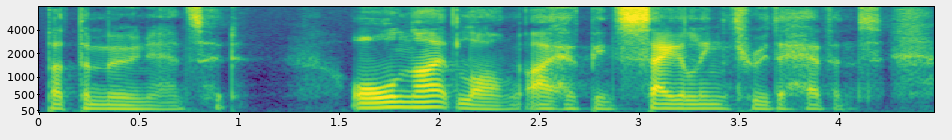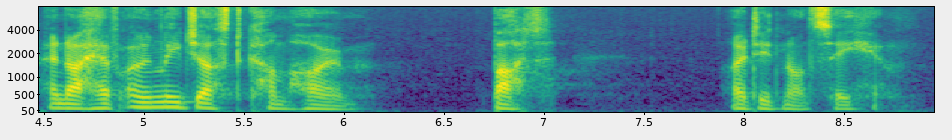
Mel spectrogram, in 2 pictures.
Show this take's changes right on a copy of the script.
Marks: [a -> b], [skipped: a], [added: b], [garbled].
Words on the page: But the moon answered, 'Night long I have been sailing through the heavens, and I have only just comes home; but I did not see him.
But the moon answered, [added: All] 'Night long I have been sailing through the heavens, and I have only just [comes -> come] home; but I did not see him.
